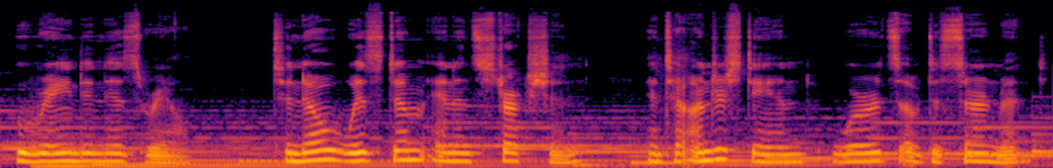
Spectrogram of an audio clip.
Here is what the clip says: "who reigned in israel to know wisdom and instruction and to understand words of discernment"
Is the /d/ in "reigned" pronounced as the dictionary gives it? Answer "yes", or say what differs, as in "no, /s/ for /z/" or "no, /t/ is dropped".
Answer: yes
